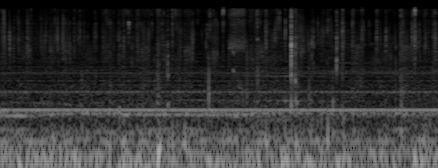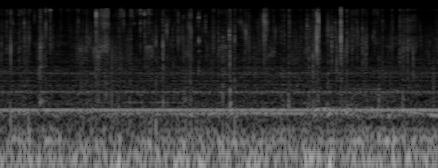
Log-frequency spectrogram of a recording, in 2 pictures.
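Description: Close-up mouth sounds of chewing a mouthful of food, with wet squishing and many small clicks as bare fingers mix rice and gravy. A steady hum runs underneath.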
